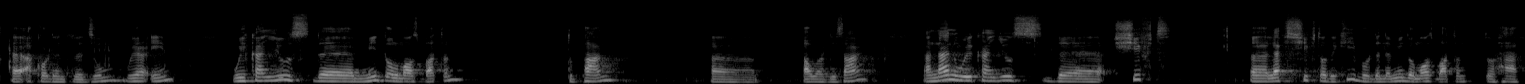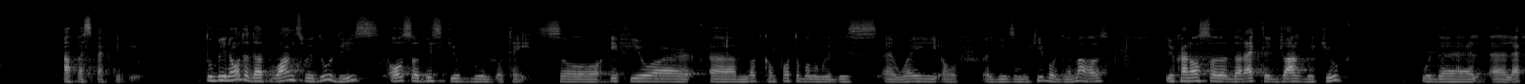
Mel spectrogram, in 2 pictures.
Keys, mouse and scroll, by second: 2.7 middle click, 10.2 shift+middle click, 21.0 click, 22.6 shift+middle click, 27.0 click, 29.7 click.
